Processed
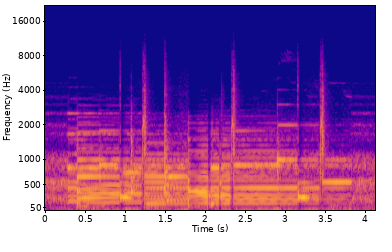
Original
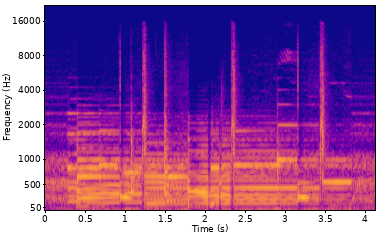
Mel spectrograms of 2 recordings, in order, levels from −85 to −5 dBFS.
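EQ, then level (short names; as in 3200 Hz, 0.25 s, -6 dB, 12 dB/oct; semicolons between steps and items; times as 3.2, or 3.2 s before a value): tape spacing loss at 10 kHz 22 dB; +1.5 dB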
